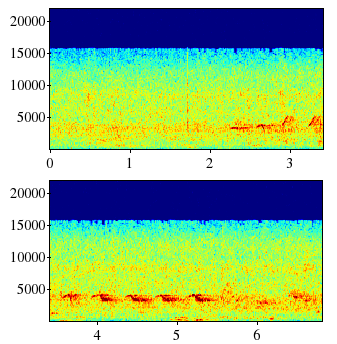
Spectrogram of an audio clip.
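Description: A small bird singing a run of short, repeated high notes, about two a second, over a steady outdoor background hum.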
